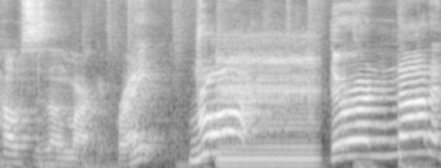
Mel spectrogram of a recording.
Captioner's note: buzz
